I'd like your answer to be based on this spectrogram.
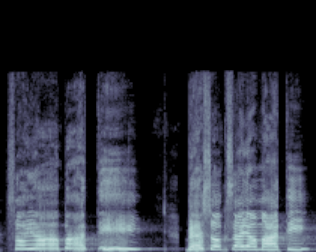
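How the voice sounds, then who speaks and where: A man's voice: a little high, level tone, fast talker, close to an everyday voice. A man preaching while voicing a frightened, proud king in disguise who orders people about and then panics. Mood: terrified. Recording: reverberant church hall.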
